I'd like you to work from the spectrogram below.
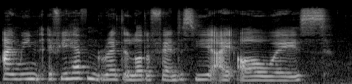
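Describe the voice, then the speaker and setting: A woman speaks with a non-native accent at a moderate pace. Her pitch is fairly high, with ordinary variation. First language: not English. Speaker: book reviewer. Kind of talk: casual book review monologue.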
